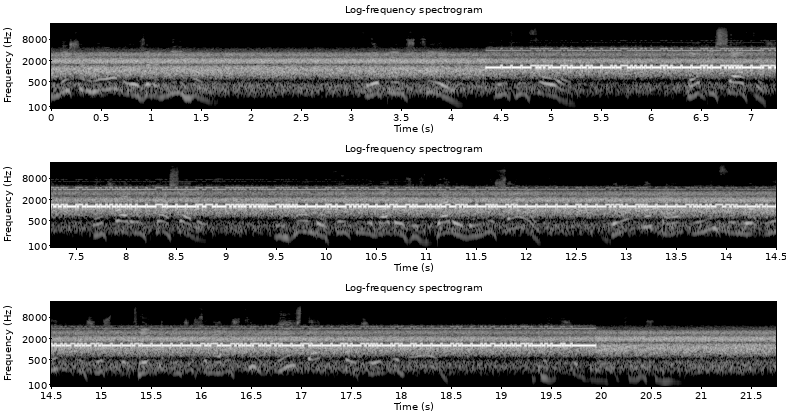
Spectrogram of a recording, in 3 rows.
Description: RTTY (75 baud, 170 Hz shift), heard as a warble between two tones, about 1360 Hz centre, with radio static and speech in English. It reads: LU5LL DE IZ2TZT R R FB IVAN. RIG HR 5 W, ANT 3 EL YAGI. WX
